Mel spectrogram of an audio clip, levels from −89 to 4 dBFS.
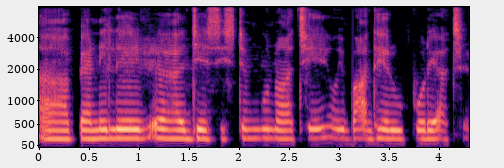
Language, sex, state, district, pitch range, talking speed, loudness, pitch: Bengali, female, West Bengal, North 24 Parganas, 185-195 Hz, 165 wpm, -16 LUFS, 190 Hz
